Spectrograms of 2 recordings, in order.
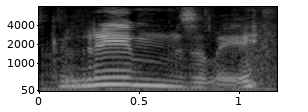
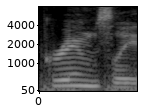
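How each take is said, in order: First: The R is rolled with a trill. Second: The R is a plain, unrolled R. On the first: The speaker calls it right. "You gotta roll the R" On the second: The speaker calls it wrong. "It's not Grimsley"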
